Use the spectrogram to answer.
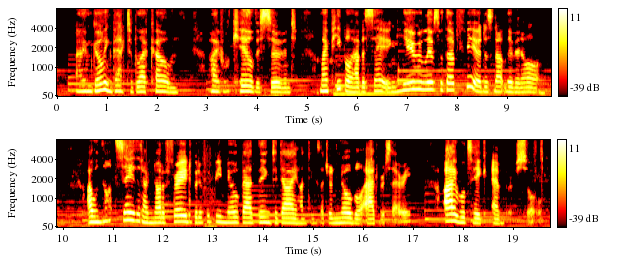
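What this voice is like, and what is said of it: Performs a character's voice. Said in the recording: “did his voice”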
